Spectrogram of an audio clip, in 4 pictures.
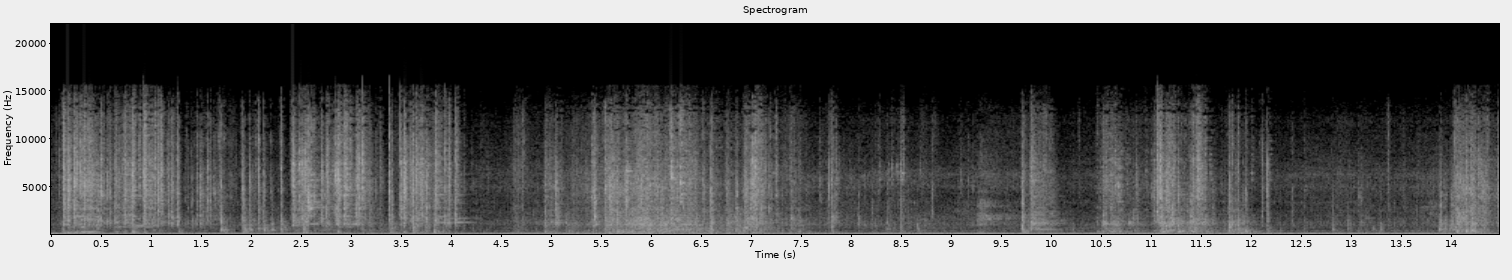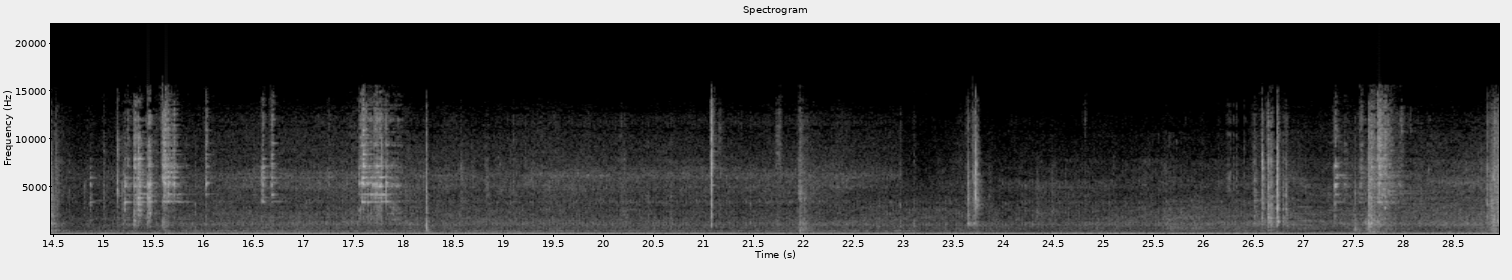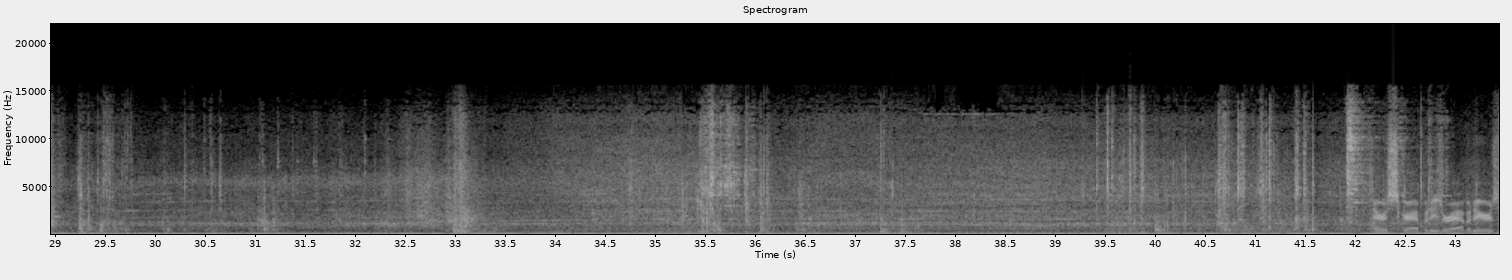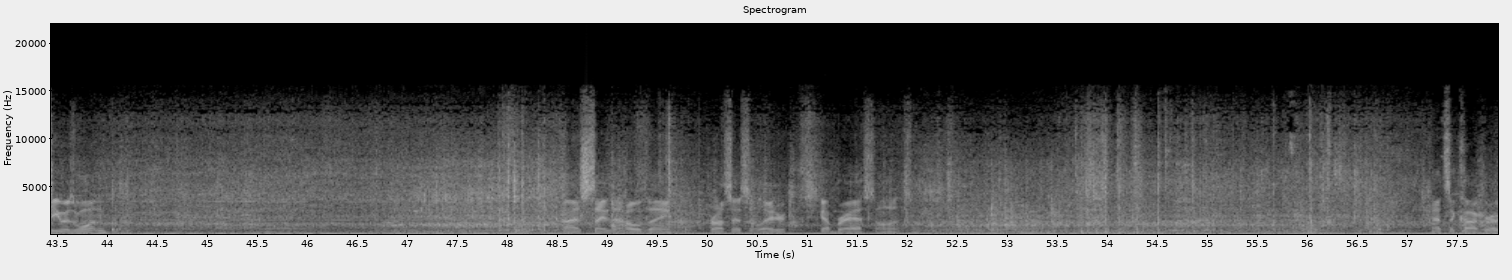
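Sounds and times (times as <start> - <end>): scrap metal clanking: 0.0 - 8.7, 9.3 - 12.3, 12.9 - 16.8, 34.4 - 38.6, 39.3 - 44.4, 47.0 - 57.9
vehicle engine rumbling: 0.0 - 57.9.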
